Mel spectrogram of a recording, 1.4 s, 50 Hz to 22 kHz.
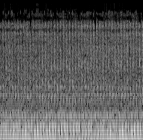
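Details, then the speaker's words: Old Kubota M7500 tractor with a newly rebuilt injection pump, after priming with ether, now running on its own fuel with one injector not yet tight and leaking fuel: a steady, even diesel idle with a regular low pulse and no misses. "Hit it again. There you go. She's running on her own now."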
